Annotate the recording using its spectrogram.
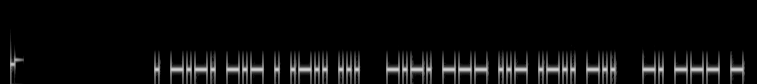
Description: Morse code, heard as a keyed tone, about 30 wpm, 700 Hz. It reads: ECKELS COULD NOT
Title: A Sound Of Thunder 30wpm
